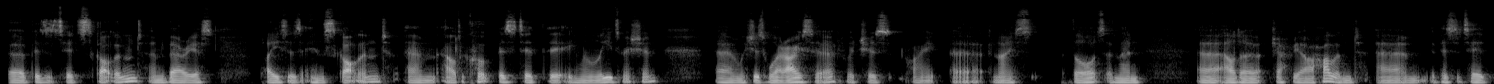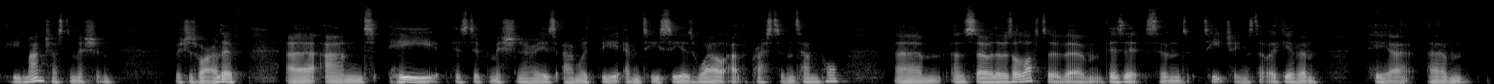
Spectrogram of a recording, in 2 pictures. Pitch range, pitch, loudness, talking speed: 90-105 Hz, 95 Hz, -26 LUFS, 160 wpm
